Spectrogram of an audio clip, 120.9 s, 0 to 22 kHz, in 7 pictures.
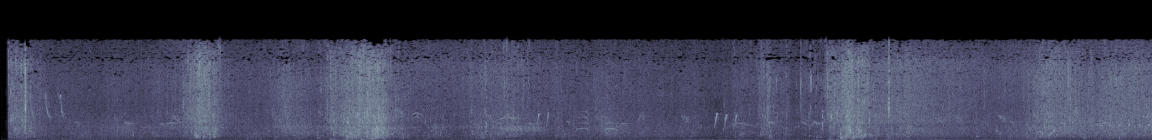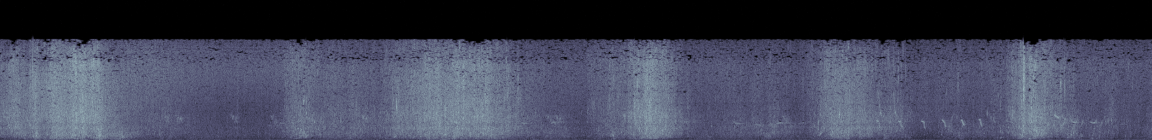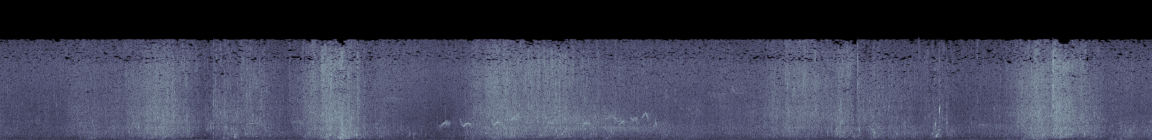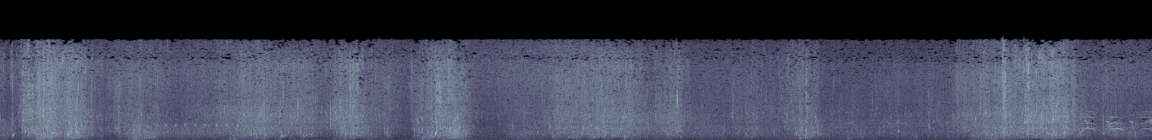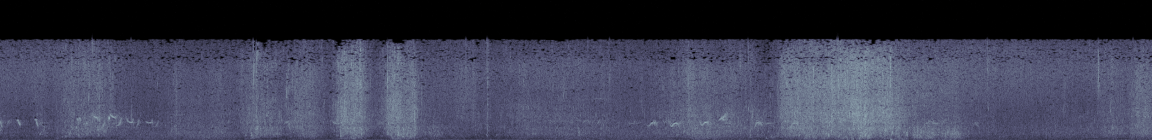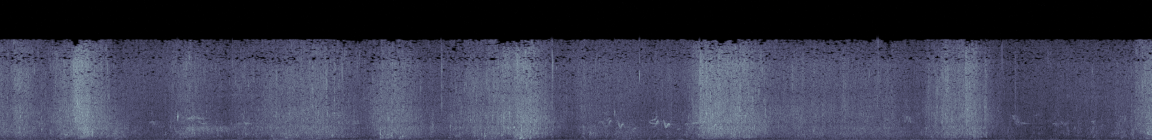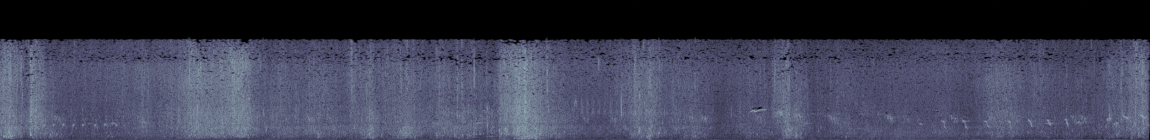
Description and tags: Atlantic Ocean, Ocean Waves Ambience sound
Atlantic ocean surf recorded on the beach right at the water's edge during an evening in September 2009. Some birds (plovers?) can be heard towards the end of the recording.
